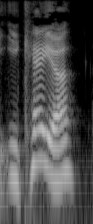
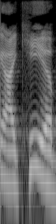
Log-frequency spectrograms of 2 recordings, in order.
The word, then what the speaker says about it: IKEA: She was at the IKEA. – Uh-huh. – You say IKEA, but that's wrong. We say IKEA. – IKEA is the way it's supposed to be pronounced.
